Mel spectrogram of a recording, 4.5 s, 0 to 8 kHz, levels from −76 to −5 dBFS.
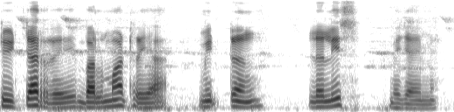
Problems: constant background noise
